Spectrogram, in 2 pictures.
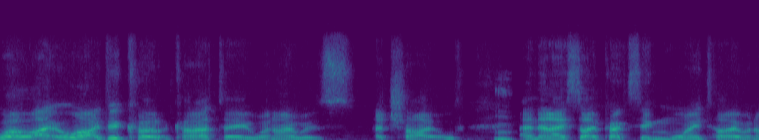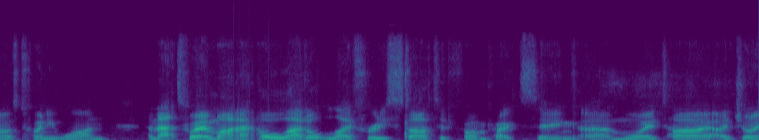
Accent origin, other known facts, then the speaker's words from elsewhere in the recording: London, United Kingdom; moved away as an adult; also born or lived in Tokyo, Japan; now in Yamanashi, Japan; I'm from London, England, now living in Yamanashi, Japan.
